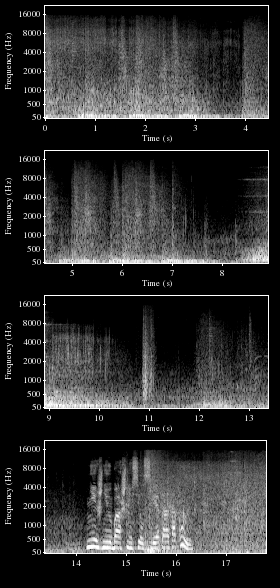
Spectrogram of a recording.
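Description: A magic spell whooshes and hums.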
